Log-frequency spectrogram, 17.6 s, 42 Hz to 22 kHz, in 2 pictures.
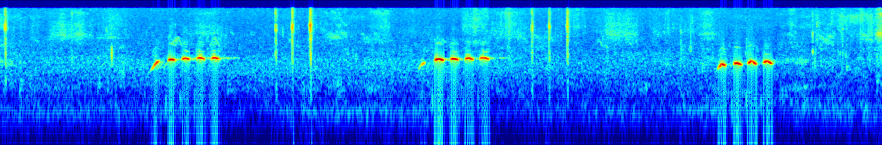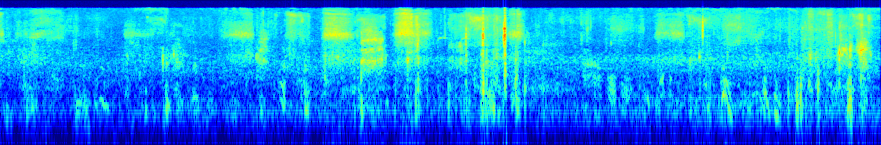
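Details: Female pug puppies born 1 October 2013 whine in three short bursts of rapid, high, rising whistled squeaks a few seconds apart, then rustling, scratching and shuffling noises fill the rest.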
